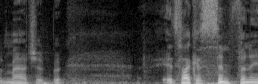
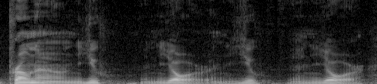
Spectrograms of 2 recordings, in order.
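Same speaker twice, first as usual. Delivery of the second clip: "you" and "your" hammered slow and lower; raining down the pronouns; 5 semitones lower, 5 dB quieter, slower than usual. Retold or imitated. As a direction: pound each "you" and "your" like an orator. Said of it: "to really rain down the".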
